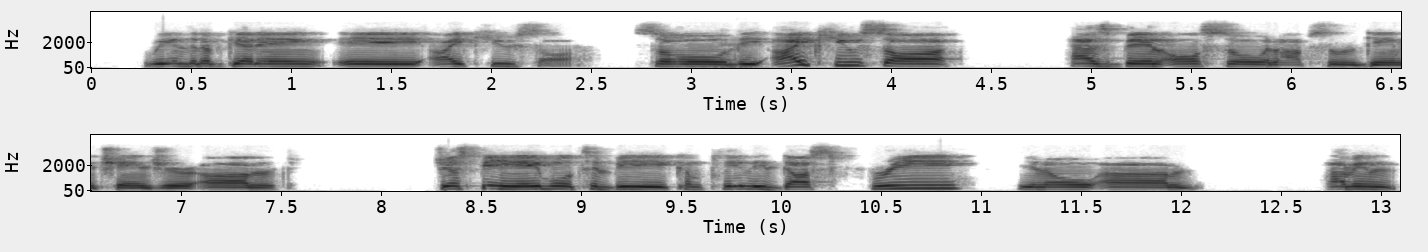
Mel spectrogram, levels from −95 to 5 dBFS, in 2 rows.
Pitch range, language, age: 135-165 Hz, English, 20-39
